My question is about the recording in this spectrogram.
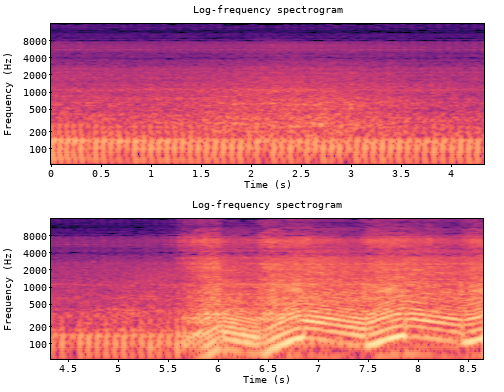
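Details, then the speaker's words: Yamaha Jupiter Z carbureted single after repair: the leaking auto fuel tap's vacuum hose was plugged with a bolt and the air screw set about one-plus turns out. It now holds an even putt-putt idle, no longer stumbling, with crisp throttle blips. "langsamnya nah perhatikan beda banget kan langsamnya langsung stabil seperti ini enggak kayak tadi ya berebet-breerebet stabil ya langsamnya"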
